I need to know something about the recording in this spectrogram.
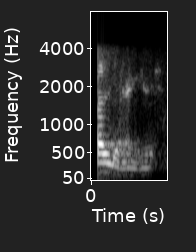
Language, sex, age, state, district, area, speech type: Hindi, male, 45-60, Uttar Pradesh, Lucknow, rural, conversation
